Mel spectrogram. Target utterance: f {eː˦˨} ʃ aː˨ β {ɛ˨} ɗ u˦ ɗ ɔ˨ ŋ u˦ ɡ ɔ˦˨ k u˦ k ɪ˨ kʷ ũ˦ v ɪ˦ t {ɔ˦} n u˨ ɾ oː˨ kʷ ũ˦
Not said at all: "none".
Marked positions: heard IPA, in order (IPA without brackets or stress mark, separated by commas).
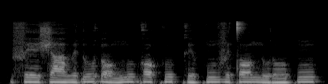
eː˨, ɪ˨, ɔ˦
